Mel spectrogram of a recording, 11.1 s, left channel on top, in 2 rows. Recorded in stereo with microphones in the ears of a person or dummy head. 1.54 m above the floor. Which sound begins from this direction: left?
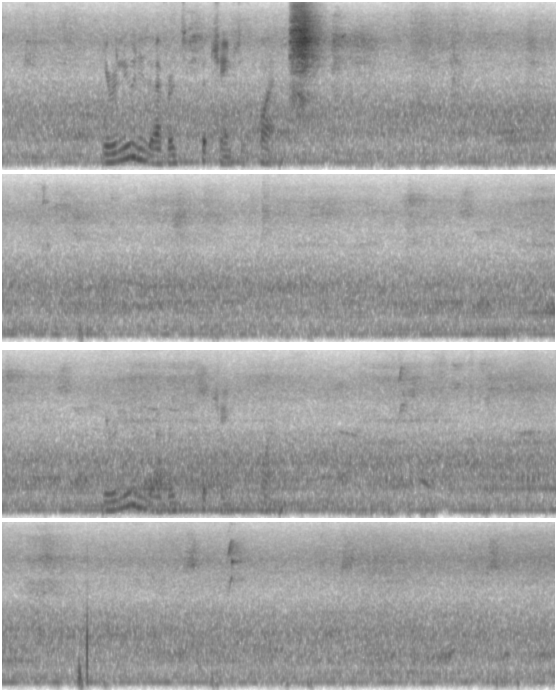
A man speaking, at 1.0 s.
